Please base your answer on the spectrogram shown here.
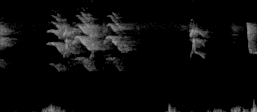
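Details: Male green ringneck parrot, a rose-ringed parakeet, giving harsh chirping calls in bursts, with a person talking and low thumps in the background.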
